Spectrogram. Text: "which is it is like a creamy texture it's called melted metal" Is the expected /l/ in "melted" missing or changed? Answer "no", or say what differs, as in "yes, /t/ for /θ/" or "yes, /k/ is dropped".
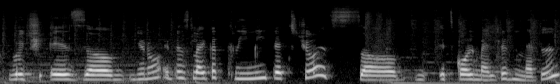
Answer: no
